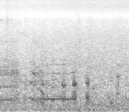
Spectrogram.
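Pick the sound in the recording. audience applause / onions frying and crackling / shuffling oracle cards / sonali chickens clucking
sonali chickens clucking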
